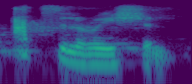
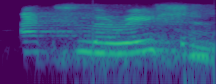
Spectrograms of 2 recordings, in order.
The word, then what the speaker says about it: acceleration: So what is the exact way of pronouncing it? Acceleration. Acceleration. And children, like stressing on the syllable has got a lot to do with the accent, because see, if you are stressing on the first acceleration, acceleration, acceleration, see, when the stressing on the syllables are shifted, it sounds different.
